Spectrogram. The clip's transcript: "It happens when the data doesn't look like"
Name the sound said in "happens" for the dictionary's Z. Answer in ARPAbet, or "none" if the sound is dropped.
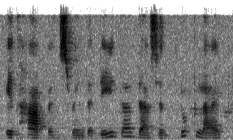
S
